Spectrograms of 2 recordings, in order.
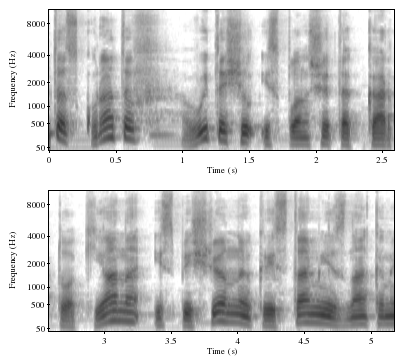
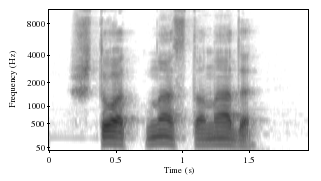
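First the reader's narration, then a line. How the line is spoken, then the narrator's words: Gloomy question. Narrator (Russian): мрачно поинтересовался Малюта, с молодых ногтей не выносивший туманные намеки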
